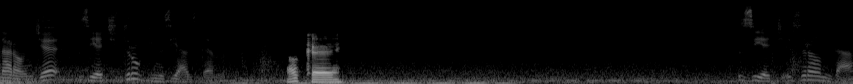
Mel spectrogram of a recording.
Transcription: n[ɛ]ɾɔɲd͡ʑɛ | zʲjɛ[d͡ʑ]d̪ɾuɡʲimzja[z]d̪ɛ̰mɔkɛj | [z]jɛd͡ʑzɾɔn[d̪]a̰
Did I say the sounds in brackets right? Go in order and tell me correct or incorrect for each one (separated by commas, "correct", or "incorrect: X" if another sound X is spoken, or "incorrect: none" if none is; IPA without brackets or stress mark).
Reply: incorrect: a, correct, correct, correct, correct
